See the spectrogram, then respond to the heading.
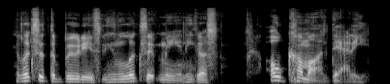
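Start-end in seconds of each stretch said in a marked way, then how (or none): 2.7-3.7 put-on sarcastic little-kid voice. Retelling how the two-year-old son reacted to the booties: imitating a sarcastic toddler. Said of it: "that kind of sarcasm from a, a two-year-old kid".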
